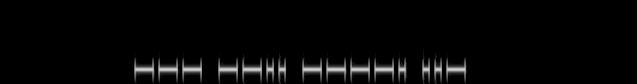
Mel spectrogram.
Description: Morse code, heard as a keyed tone, about 20 wpm, 700 Hz. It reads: OZ9U
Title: DXCC-100 Call Signs - 4 Characters - Repeated 2x - 20wpm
